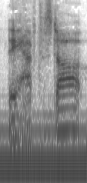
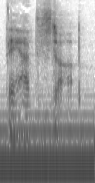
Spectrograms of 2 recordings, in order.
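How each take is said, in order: First: Said in the usual way. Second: Whispered repeat. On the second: Real, not acted. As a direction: whisper "They have to stop" unvoiced and hushed.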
